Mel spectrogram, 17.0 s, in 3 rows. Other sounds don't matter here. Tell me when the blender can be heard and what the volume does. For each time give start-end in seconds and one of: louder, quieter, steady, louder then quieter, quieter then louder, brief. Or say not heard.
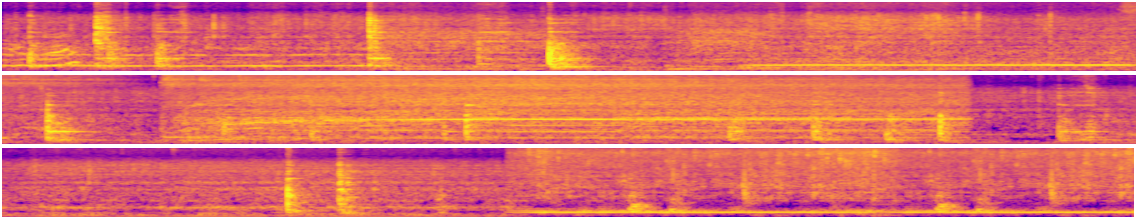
0.0-10.6 louder.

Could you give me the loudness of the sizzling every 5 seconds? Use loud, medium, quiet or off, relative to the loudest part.
loud, medium, loud, loud.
